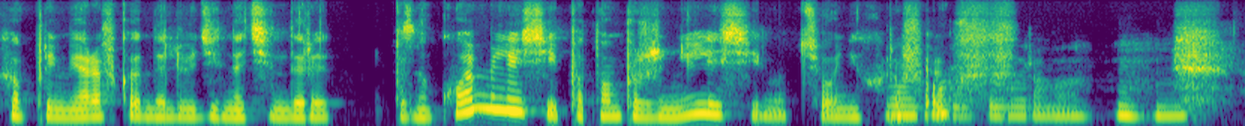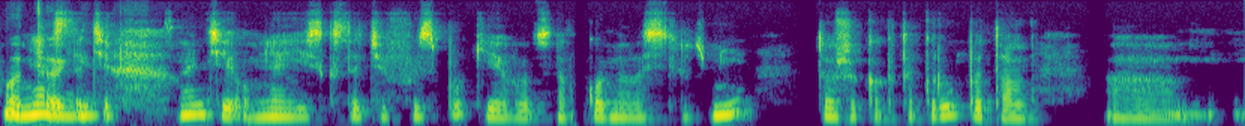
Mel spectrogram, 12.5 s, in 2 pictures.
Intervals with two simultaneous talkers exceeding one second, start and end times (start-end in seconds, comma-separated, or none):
none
